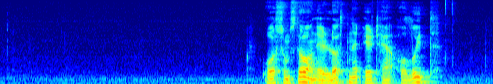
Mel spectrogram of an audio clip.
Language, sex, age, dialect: Faroese, male, 36-60, Suðurstreymoy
